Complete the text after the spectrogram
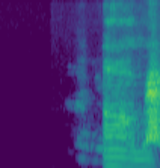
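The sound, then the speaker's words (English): A pet dog lets out a single loud bark with a harsh, tonal ring, rising quickly after a brief softer lead-in, with no talking around it. “And my dog is acting crazy.”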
